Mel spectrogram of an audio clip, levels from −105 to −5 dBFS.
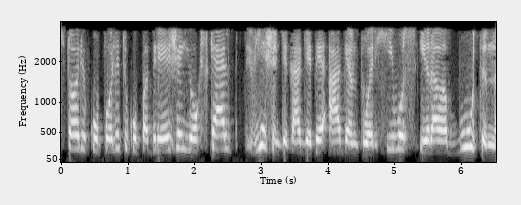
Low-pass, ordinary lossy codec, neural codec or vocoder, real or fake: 3.6 kHz; MP3, 24 kbps; none; real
